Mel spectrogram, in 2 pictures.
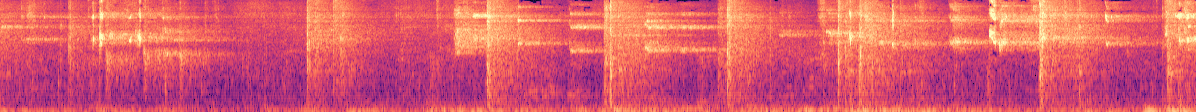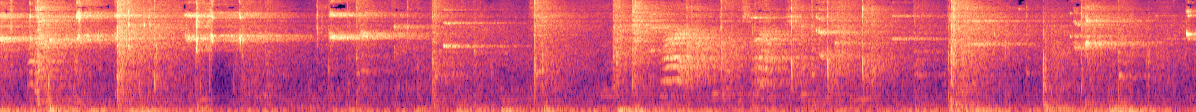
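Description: Shuttlecocks pop off badminton rackets in a large echoing hall.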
